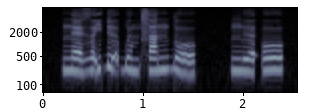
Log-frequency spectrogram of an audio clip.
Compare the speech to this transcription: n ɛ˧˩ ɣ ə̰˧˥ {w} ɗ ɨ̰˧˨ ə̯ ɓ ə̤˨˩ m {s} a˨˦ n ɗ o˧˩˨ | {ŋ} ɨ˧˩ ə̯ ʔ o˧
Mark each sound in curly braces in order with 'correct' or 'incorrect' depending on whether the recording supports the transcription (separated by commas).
incorrect, correct, correct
